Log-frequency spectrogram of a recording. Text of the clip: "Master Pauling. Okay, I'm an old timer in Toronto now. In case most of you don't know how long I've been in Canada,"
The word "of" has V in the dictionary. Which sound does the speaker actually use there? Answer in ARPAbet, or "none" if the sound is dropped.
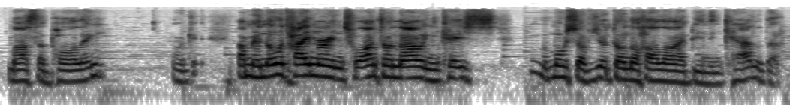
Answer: V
